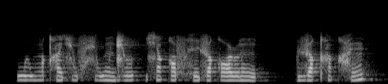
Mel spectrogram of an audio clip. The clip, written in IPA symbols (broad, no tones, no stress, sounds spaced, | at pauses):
w ɯ w ŋ ə qʰ ẽ ɕ u f ɕ u w ũ d͡ʑ ɵ | ɕ ɛ̃ q ɵ f h e fʲ a q w ə˞ ɾ ũ | vʲ ə qʰ ẽ q h ẽ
